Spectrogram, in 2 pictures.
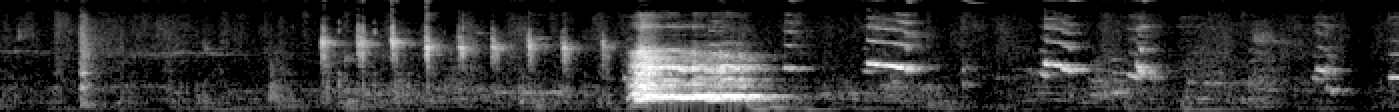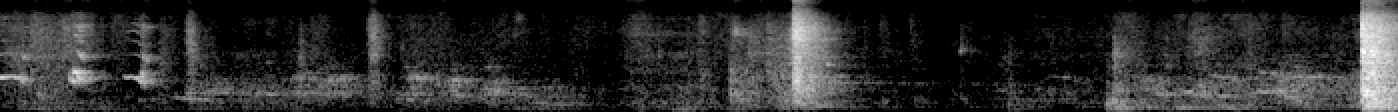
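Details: American Akita puppies in Bursa, Turkey: a sudden loud yelp, then high thin whimpers and short sliding whines, with scattered yips and clattering noises between them.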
